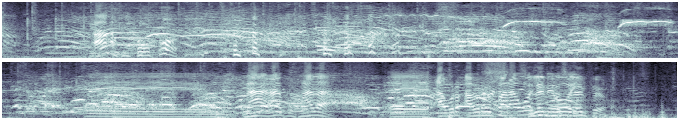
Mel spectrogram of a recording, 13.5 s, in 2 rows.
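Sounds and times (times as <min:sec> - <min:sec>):
crowd ovation with shouting, whooping and cheering: 0:00.0 - 0:12.7
speech: 0:00.9 - 0:04.5, 0:08.5 - 0:13.0
person laughing: 0:01.8 - 0:04.5.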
